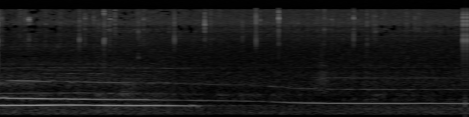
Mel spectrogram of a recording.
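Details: Captive gray wolf Nikai at the Wolf Conservation Center, South Salem, NY, in the snow: a softer, fading howl holding a steady tone, then sliding slightly lower and trailing off quietly.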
